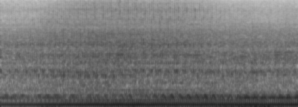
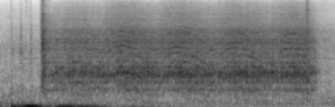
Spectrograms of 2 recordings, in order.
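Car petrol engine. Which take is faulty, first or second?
second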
